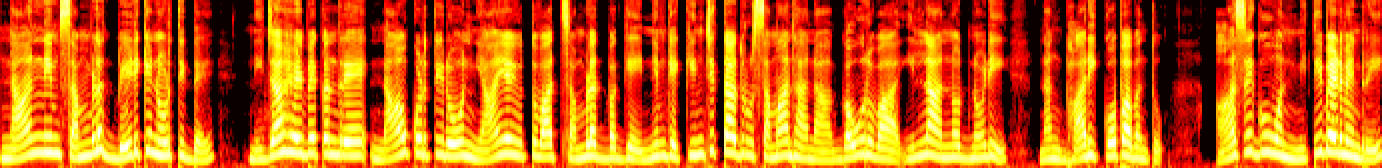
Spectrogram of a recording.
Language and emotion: Kannada, angry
